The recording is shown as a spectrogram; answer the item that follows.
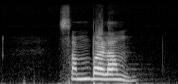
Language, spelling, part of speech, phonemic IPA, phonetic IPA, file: Tamil, சம்பளம், noun, /tʃɐmbɐɭɐm/, [sɐmbɐɭɐm], Ta-சம்பளம்.ogg
- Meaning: salary, wages, pay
